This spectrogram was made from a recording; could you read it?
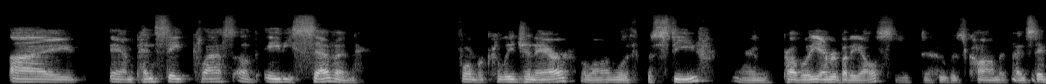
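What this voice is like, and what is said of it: Pittsburgh accent. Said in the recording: “I am native Pittsburgher. I grew up on the north side, which explains my accent.”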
